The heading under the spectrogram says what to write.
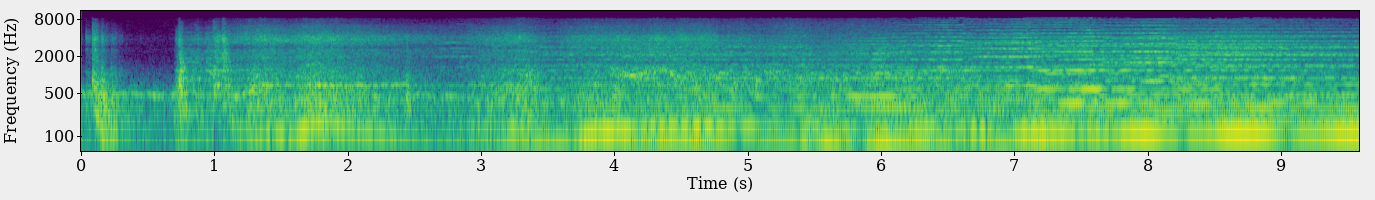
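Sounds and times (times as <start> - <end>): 
police car tire skid: 0.7 - 7.3
police car engine starting and revving hard: 0.8 - 9.5.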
